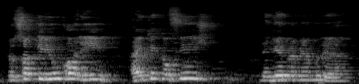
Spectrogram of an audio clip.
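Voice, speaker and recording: A man with a Brazilian accent preaching a sermon as pastor, telling his own story with lively humorous asides. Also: sits high, a little fast. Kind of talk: sermon with personal testimony. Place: church sanctuary. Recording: very echoey church, voice from far off.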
